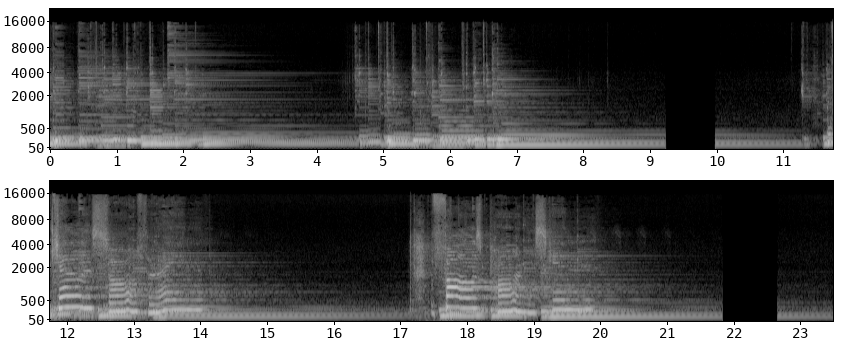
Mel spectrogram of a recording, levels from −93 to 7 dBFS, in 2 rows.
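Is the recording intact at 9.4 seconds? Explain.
No. A stream reconnect runs from 9.24 to 10.21 s. The connection dropped, leaving about 0.74 s of silence, and a fresh decoder resumed the audio 0.24 s earlier, repeating a short stretch.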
